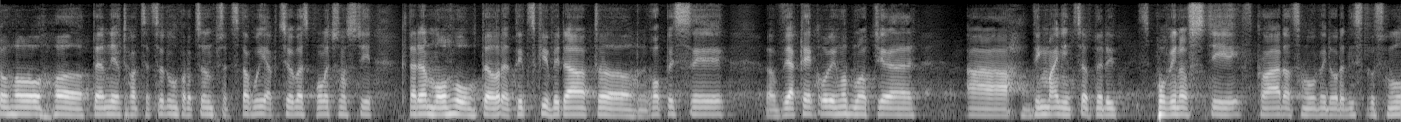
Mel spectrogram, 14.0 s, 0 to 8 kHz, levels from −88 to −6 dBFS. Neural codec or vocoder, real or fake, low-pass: codec, 16 kHz, 1 kbps, FunCodec, trained on LibriTTS, 50 frames a second; fake; 7.2 kHz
